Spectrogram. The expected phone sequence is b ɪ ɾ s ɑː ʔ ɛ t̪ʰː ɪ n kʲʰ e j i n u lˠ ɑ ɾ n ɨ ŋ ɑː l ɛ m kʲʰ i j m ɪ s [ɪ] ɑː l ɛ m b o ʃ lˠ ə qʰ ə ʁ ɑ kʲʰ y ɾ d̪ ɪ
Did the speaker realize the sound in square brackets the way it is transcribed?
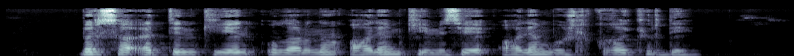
yes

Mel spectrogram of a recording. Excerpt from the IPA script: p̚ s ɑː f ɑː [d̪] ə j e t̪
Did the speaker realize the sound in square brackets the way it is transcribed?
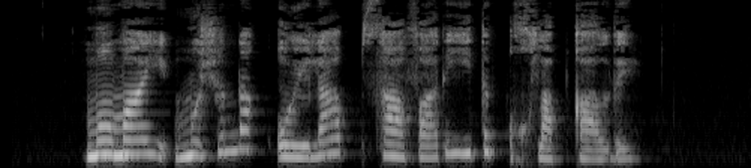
yes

